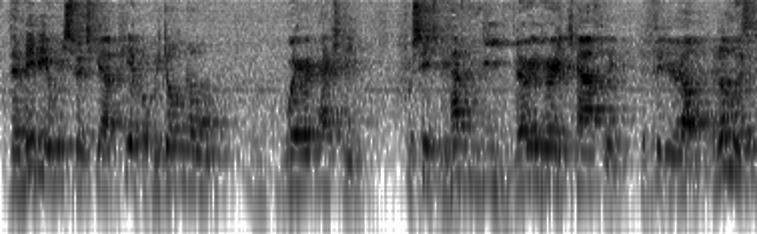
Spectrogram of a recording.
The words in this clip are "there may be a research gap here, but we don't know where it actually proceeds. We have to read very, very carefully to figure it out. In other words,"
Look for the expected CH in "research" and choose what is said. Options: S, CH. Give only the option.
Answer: CH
